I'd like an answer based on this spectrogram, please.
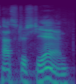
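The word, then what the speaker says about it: Pass Christian: I grew up in a town called Passch Christian which is Christian Pass backwards and mispronounce.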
